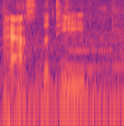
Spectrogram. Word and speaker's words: pasty: malun pasties and uh I always say that wrong but I learned if you say past the tea pastes that's how you say it so PES we're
